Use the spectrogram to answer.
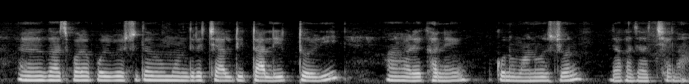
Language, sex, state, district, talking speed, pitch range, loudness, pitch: Bengali, female, West Bengal, Jhargram, 120 wpm, 175-200 Hz, -16 LUFS, 185 Hz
